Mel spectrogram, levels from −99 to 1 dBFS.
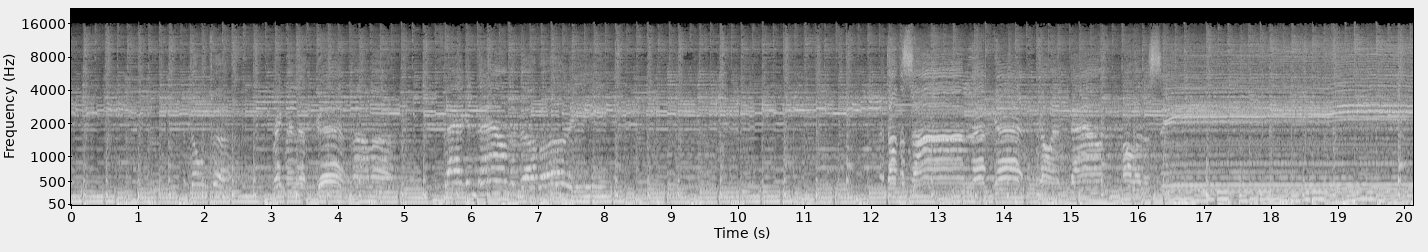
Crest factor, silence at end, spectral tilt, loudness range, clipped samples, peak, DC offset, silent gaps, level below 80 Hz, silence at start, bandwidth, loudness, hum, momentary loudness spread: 14 dB; 0 s; -4.5 dB/octave; 3 LU; under 0.1%; -2 dBFS; under 0.1%; none; -22 dBFS; 0 s; 16.5 kHz; -15 LUFS; none; 4 LU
